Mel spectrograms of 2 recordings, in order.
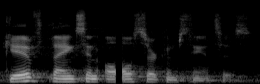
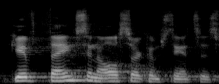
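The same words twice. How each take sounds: First: "Give thanks in all circumstances" slowed, each word given weight; slow emphasis. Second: Said in the usual way. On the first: Shown as a demonstration. [name] pointing Corey to God's answer, slow and emphatic. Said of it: "That's his answer".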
